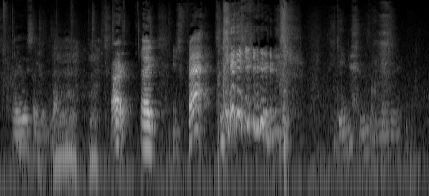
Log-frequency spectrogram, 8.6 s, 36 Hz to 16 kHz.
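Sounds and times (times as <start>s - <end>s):
speech: 0.2s - 5.9s, 6.8s - 8.0s
dog growling while play-fighting: 0.8s - 2.4s.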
